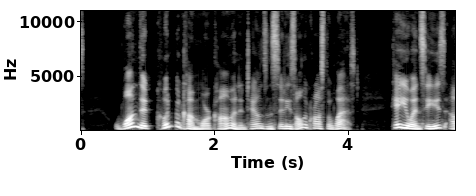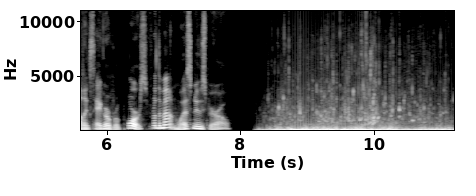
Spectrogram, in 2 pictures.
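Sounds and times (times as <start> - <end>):
speech: 0.0 - 8.7
constant low rumble of wind gusts: 8.2 - 11.2
irregular water splashes: 8.2 - 11.2
wind-blown small waves lapping against a small reservoir shore: 8.2 - 11.2.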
